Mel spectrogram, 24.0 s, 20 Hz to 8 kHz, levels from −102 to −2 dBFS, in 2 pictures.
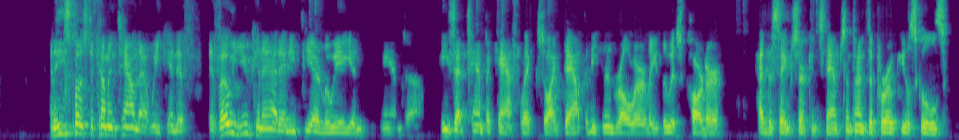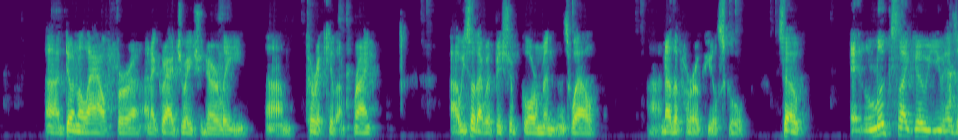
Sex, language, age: male, English, 40-59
